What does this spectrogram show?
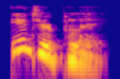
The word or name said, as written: interplay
